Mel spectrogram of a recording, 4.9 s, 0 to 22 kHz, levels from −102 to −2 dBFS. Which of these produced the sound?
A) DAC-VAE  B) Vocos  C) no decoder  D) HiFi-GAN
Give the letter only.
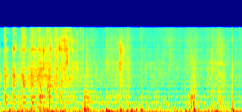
B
